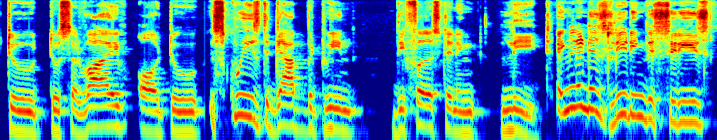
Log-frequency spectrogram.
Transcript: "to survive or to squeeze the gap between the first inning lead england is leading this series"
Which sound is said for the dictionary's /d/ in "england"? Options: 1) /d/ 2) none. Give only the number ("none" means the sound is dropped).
1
